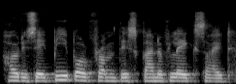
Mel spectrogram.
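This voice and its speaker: A middle-aged Finnish woman, a design professor and dean, appears as a guest in a casual interview and talks through her life. She speaks with a Finnish accent in a deep, mellow voice, steady in tone and brisk in pace, though hesitant, with many restarts and "you know, like" fillers.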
